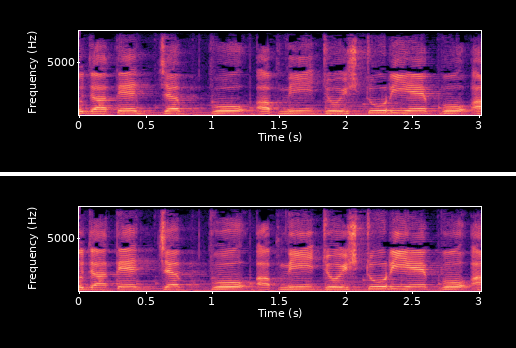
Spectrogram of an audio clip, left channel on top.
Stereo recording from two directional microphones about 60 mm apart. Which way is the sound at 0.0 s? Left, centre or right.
Left.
